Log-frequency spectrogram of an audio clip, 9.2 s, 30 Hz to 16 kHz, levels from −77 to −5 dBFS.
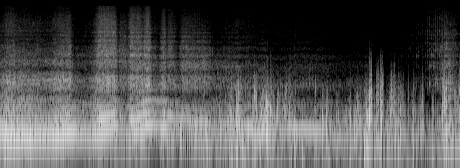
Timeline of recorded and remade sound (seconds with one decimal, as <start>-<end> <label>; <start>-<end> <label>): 0.0-9.2 recorded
